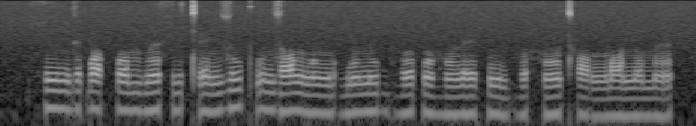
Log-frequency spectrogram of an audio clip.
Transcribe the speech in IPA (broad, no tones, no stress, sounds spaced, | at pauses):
h ĩ ŋ ɡ ø ɓ ɔ k͡p o m b ə̃ h i tʼ ø n z u pʼ u n z ɔ ŋ ɡ õ ŋ͡m o ɡ͡b ũ n u bʱ ʊ p õ ɦ õ l ø k͡p ĩ bʱ ʊ h õ tʰ ɔ ŋ͡m ɔ n o m ə̃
